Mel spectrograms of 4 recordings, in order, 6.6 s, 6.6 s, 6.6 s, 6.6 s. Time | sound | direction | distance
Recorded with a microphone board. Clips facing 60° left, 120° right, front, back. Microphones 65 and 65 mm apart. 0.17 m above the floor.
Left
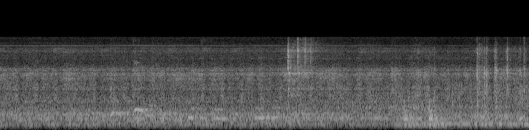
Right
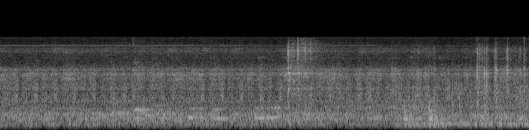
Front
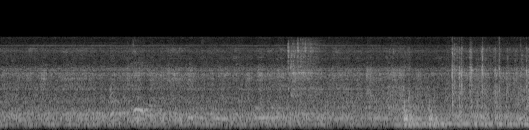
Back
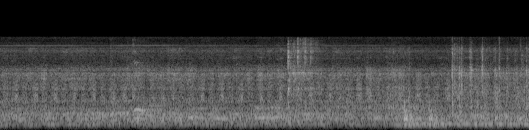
1.4 | a woman speaking | 15° right | 1.4 m
3.6 | a dropped coin | straight behind | 2.5 m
